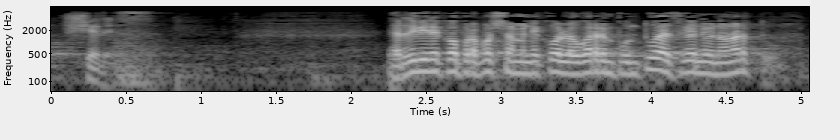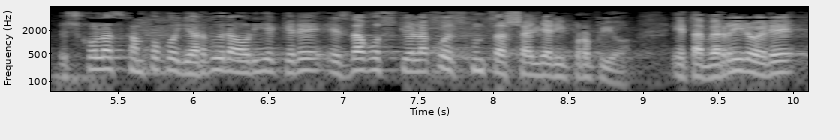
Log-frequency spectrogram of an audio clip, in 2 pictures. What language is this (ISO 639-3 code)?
eus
